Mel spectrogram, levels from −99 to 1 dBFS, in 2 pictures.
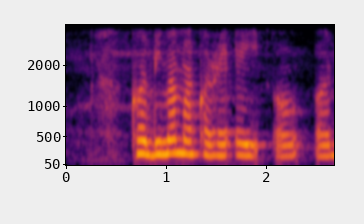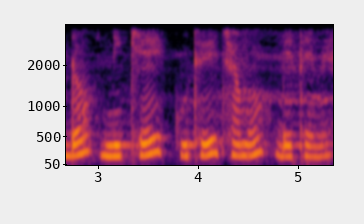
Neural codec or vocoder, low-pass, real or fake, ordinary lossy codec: codec, 16 kHz, 8 kbps, FreqCodec, larger model; 3.6 kHz; fake; none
